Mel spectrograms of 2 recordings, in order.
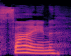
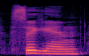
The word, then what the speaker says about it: sign: Arabic students make is pronouncing the silent words and letters this also has to do with the fact that Arabic is primarily phonetic and so when students see words such as sign they might actually pronounce it as Sigyn because they think that you pronounce everything in the word when looking at grammar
